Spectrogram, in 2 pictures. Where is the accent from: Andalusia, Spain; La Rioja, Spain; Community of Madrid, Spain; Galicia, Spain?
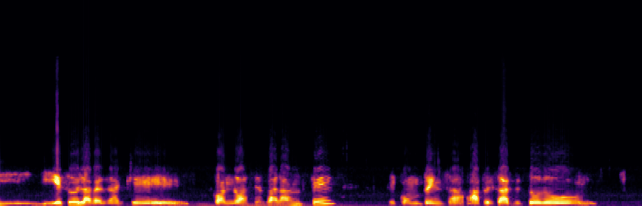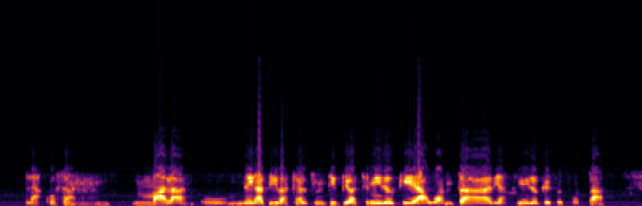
Andalusia, Spain; Ubrique; now in Scotland; tanto mi marido como yo, somos los dos de Ubrique. Y siempre yo he estado pues acostumbrada a vivir en un pueblo medianamente pequeño, tranquilo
